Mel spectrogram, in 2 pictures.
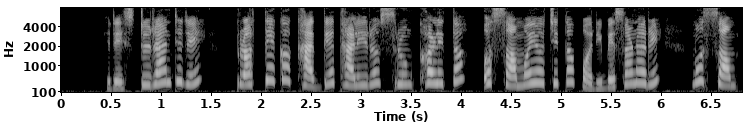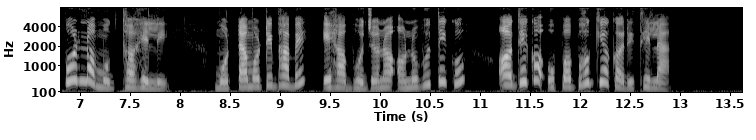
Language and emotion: Odia, happy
